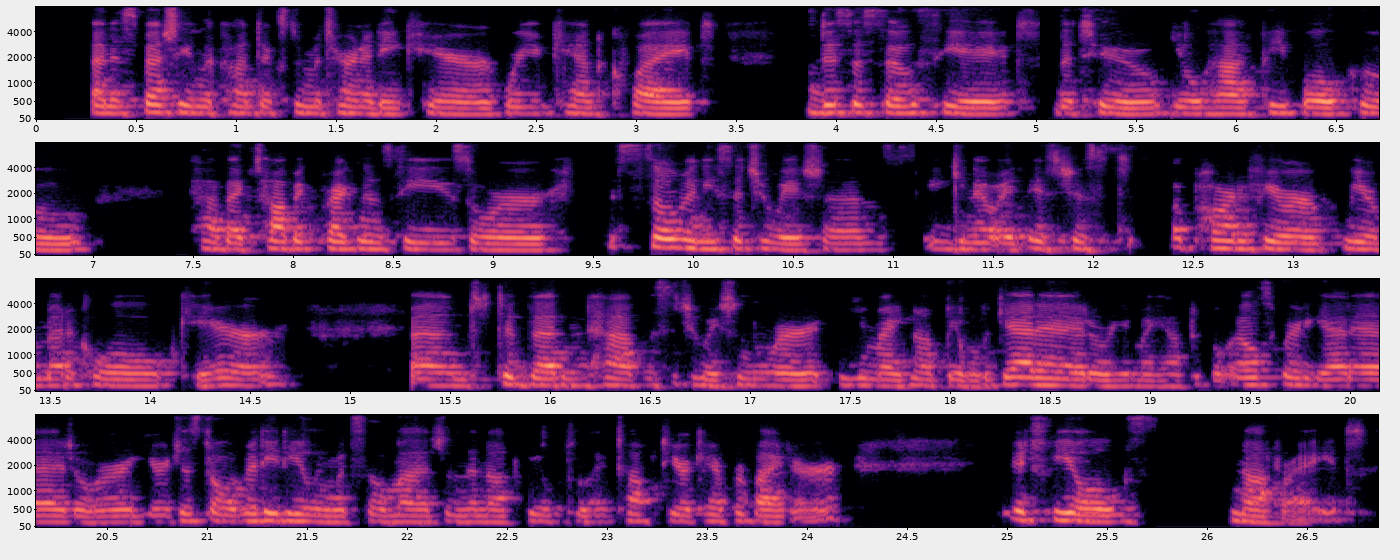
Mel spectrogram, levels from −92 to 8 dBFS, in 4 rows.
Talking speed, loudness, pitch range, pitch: 195 wpm, -25 LUFS, 165-195 Hz, 175 Hz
